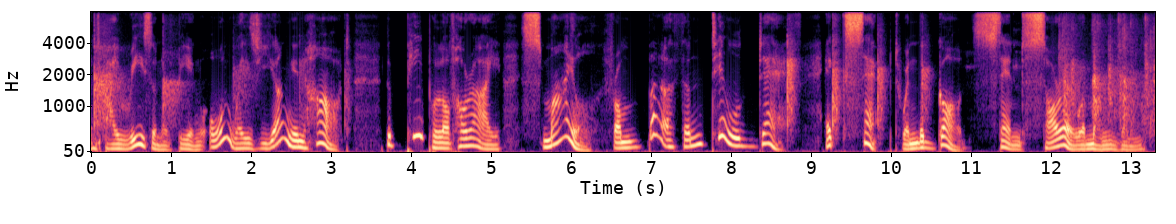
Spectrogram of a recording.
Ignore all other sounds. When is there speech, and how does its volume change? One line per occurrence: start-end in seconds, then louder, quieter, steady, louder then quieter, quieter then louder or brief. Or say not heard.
0.0-13.2 steady.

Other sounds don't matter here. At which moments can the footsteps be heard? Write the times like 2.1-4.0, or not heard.
not heard.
